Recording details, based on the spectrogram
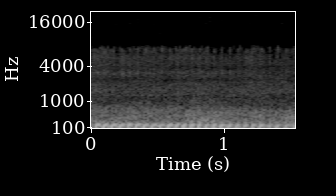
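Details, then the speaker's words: Honda Karisma after a full engine restoration, about a month of use, at idle: a quick, even clatter about ten beats a second from a slack cam chain. The owner fears the cam chain could come off its track. "mesinnya berisik, cuy. Berisiknya tuh berisik dari renteteng."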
